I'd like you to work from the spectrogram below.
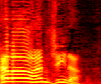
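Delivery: high-pitched puppet character voice. Teasing someone for doing one voice over and over: imitating a puppet voice. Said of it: "You do one voice over and over".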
